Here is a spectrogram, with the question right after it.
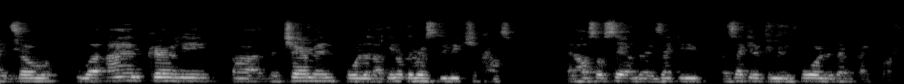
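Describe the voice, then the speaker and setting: Talking very fast in a Spanish accent, a man with fairly high pitch and a dark, mellow tone keeps a monotone, flat intonation while his loudness swings a lot. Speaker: candidate for appointed office. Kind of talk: candidate interview answer.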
